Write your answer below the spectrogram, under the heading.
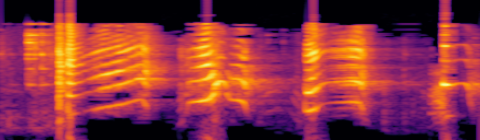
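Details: A male pet Alexandrine parakeet, in his bedtime chat before his enclosure is covered for the night, chatters in four quick, raspy, nasal bursts, some sliding up or down in pitch, about half a second apart, in a quiet room.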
